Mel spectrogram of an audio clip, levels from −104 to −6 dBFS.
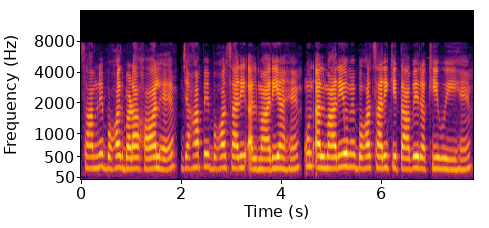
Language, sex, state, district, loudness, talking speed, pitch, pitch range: Hindi, female, Maharashtra, Pune, -19 LUFS, 150 wpm, 245 Hz, 235-260 Hz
